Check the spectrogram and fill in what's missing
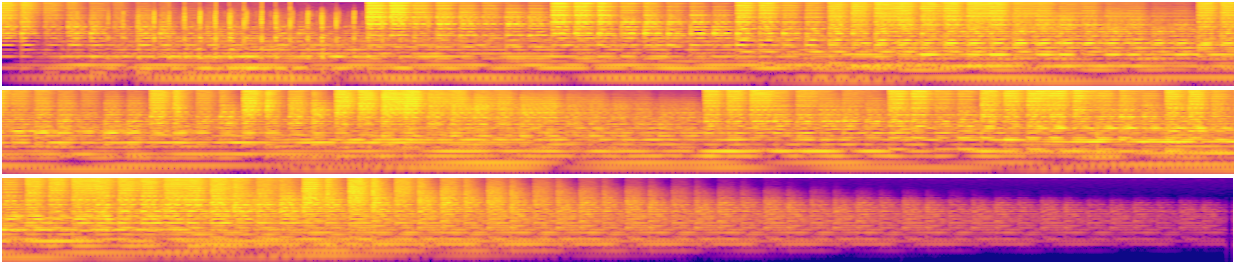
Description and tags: Just a short tune made in Ableton...
synth, sequence, tune, progression, melody, trance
